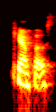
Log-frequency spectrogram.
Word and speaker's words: Campos: Campos, yeah.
